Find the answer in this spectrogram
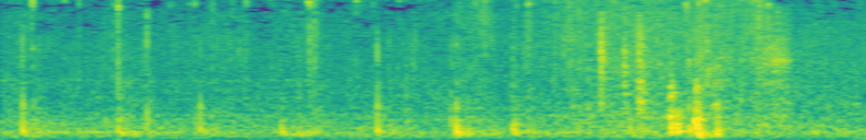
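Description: Footsteps of hard soles on a hard platform floor, about two a second, with a louder cluster of knocks about three seconds in, over a faint steady hum.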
